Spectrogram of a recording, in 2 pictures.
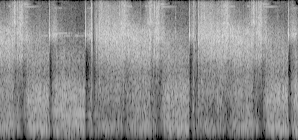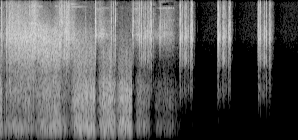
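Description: A gunshot sound effect delivers a dense, continuous fusillade of rapid gunfire for about six seconds, then breaks into a few short, separate bursts before falling silent.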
